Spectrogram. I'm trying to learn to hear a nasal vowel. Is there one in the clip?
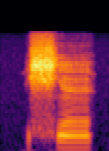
yes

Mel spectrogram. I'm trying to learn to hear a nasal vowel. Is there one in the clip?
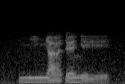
no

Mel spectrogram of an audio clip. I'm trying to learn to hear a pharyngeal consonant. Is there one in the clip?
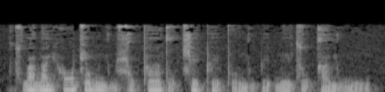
no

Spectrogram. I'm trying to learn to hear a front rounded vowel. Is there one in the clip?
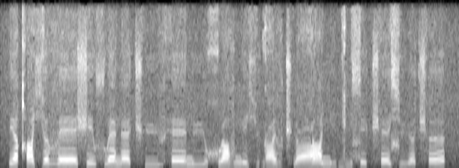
yes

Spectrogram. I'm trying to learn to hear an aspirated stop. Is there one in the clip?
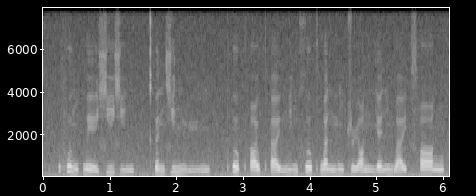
yes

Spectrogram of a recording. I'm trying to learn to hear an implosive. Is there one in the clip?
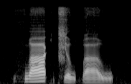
yes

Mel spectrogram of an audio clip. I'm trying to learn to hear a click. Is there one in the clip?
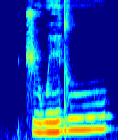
no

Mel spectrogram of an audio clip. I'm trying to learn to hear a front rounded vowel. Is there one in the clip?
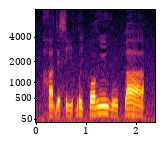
no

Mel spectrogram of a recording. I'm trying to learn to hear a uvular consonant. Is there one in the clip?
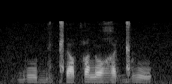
yes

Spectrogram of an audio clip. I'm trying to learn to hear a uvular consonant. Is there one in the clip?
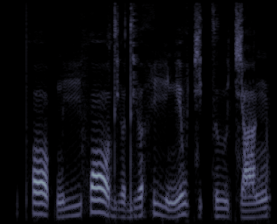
no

